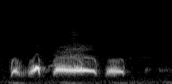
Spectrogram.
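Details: A single 'thúc' phrase from a decoy spotted dove kept for luring wild doves into traps: two short coos, a long even low coo, then a shorter closing coo, in a quiet setting.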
